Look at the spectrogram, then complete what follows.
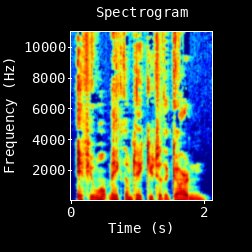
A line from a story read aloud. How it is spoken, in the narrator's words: pleaded Mary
